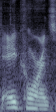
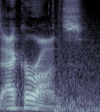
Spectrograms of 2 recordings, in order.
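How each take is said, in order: First: The name is said like the word acorns. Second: The name is said with an extra middle syllable. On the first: The speaker calls it wrong. "it's not acorns like acorns" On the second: The speaker calls it right. "It's acherons"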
